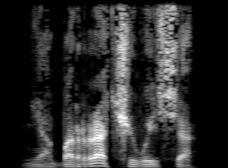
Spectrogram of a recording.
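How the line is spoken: Hissed. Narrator (Russian): зашипела она

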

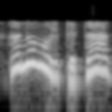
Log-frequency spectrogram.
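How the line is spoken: Sighing. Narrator (Russian): вздохнул Сережа

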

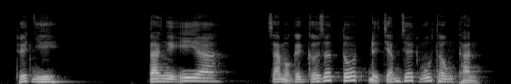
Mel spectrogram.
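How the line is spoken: Whisper. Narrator (Vietnamese): thì thầm

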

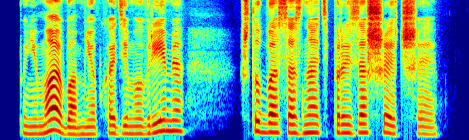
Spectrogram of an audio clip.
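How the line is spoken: Quiet angel. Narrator (Russian): вновь тихо заговорил ангел

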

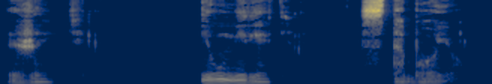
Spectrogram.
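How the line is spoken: Quiet. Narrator (Russian): тихо произнесла Ольга

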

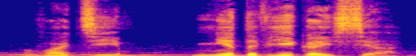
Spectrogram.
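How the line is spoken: Mother whispering from next room. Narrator (Russian): прошептала мать из соседней комнаты

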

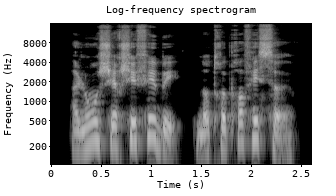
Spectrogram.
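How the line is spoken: Plain. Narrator (French): dit l'oncle Alec

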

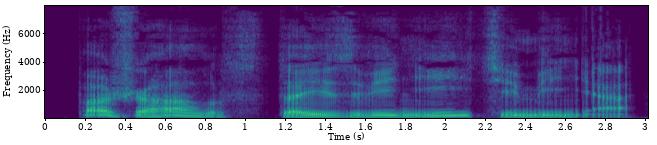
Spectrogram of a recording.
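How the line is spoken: Creaky voice. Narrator (Russian): проскрипел

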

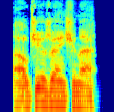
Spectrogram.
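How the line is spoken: Growling. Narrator (Russian): рыкнул хозяин города

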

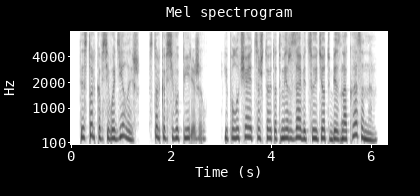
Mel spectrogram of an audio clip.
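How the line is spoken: Quiet sighing. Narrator (Russian): тихо добавляю, вздыхая

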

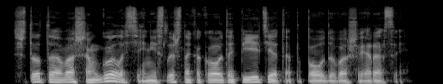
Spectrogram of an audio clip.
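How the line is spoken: Plain. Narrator (Russian): сказал Медив

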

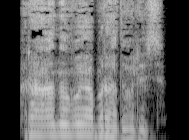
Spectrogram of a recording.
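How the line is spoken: Breathed out. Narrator (Russian): выдохнула Грейс

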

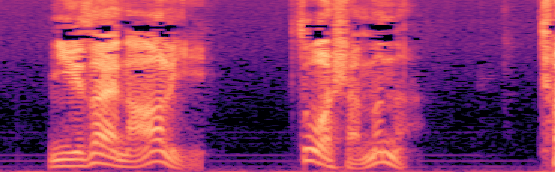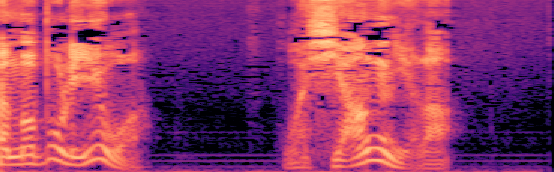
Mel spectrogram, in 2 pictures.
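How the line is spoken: Loud reading aloud. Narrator (Chinese): 开始大声念着

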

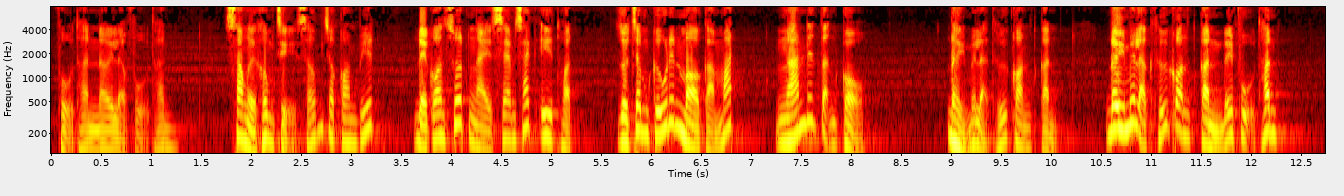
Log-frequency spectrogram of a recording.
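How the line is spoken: Smug, loud laughter. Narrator (Vietnamese): Đắc ý mà cười to

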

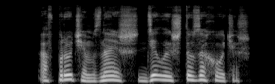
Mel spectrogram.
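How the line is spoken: Muttered. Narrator (Russian): пробормотал

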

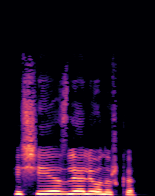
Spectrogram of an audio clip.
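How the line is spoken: Sighing firebird. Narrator (Russian): вздохнула жар-птица

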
